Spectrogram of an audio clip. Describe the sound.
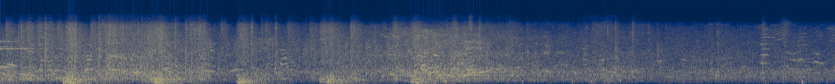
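Drums of the Monte Calvario band, in a street procession with the Jesús Preso float on Calle Campanas, pound out slow, evenly spaced heavy beats over the first half, amid a thick murmur of crowd voices that carries on after the drumming fades.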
